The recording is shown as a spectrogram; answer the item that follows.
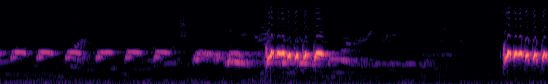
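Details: Zebra dove call played as a trapping lure: a string of short, even mid-pitched notes, then a louder rolling, stuttering coo with a falling tail, and another burst of the rolling coo after a pause; no other sounds.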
